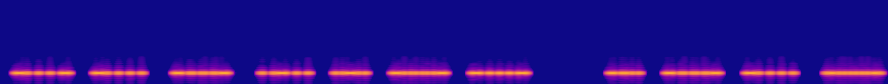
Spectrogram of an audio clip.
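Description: A single high audio tone keyed on and off in quick short groups, some steady and some chopped into rapid pulses, with a brief pause about three seconds in: a radio data or Morse-style transmission meant to be decoded by software.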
